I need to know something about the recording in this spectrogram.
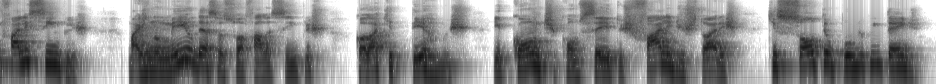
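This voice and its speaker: Fast-talking Brazilian man, higher voice. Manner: conversational, many rhetorical questions, stretches words slowly for emphasis; self-described fast talker. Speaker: communication consultant. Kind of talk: direct-to-camera teaching monologue.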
